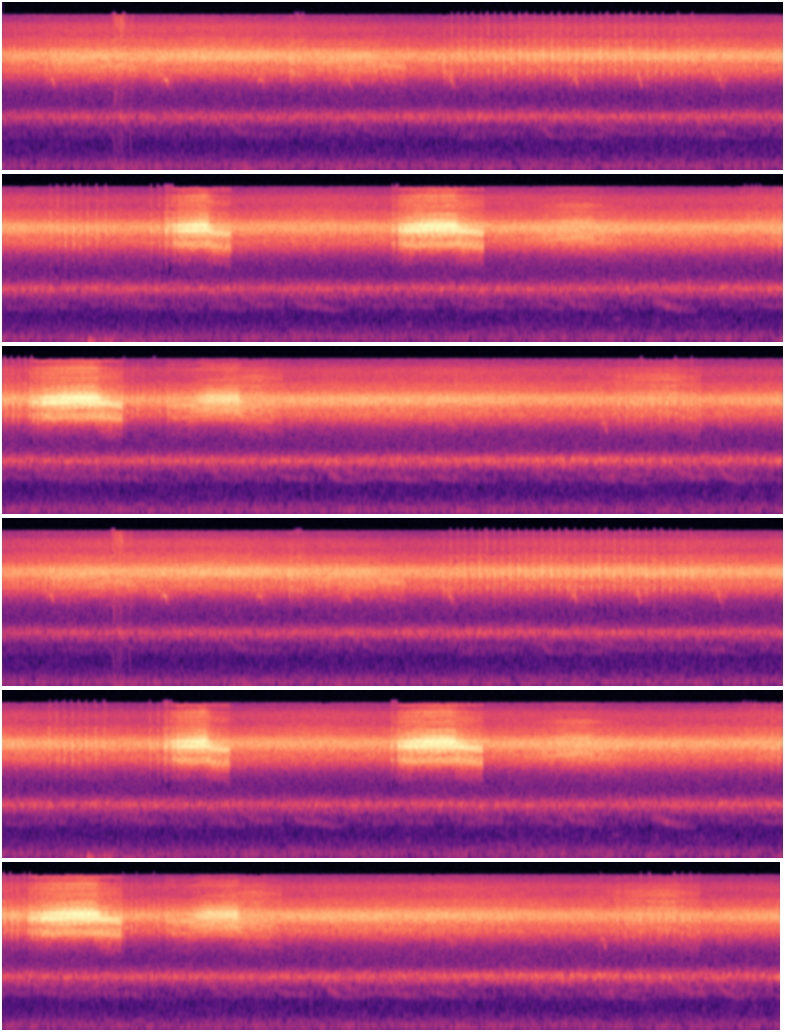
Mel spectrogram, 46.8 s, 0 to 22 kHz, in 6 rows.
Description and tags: Cicadas24bit
A stereo recording of close, mid and far 17 year cicadas in the mid-atlantic US.
bugs, cicadas, locust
